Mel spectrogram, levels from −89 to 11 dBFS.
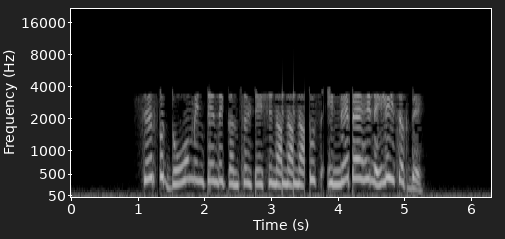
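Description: AAC compression, heard from start to finish: the speech is dull and band-limited, with nothing above about 3.8 kHz, and sibilants and held vowels take on a smeared, watery warble. That points to a perceptual codec, likely AAC-LC at a very low bitrate, throwing away most of the high-frequency detail and coarsely quantising what remains, so the spectrum thins out and its texture shifts from frame to frame.

A CD stuck on one turn follows, from 3.16 s to 3.50 s. The same 0.17 s fragment of speech plays twice in a row, with a short dropout at each jump, giving the quick, mechanical stutter of a skipping disc. This happens when the laser is knocked back one track at the same damaged point on each rotation and replays that short stretch until it gets past the fault.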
